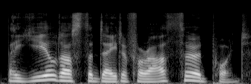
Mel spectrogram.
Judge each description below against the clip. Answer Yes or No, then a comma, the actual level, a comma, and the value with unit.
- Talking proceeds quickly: Yes, fast, 215 wpm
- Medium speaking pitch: Yes, medium, 150 Hz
